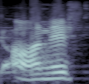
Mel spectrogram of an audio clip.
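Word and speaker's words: honest: जैसे एक ऑनेस्ट की बात की गई देखो ये से लगा हुआ है। ये देखो ये से लगा हुआ है। लेकिन बात है ये साइलेंट है। हमें ऑनेस्ट ओ से देना है।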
